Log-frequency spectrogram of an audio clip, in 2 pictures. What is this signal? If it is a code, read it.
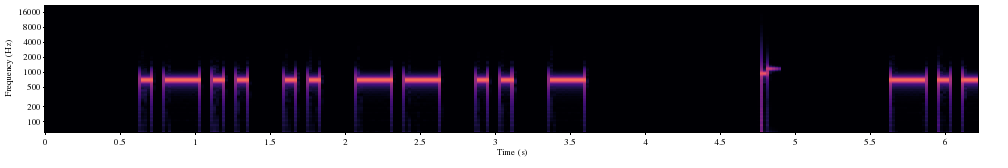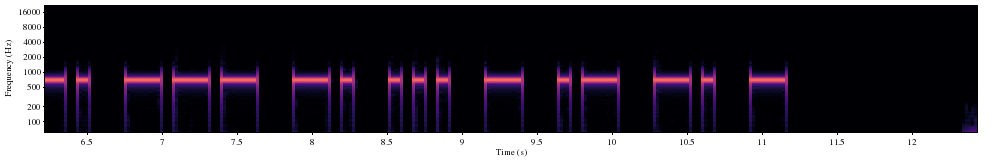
Morse code, heard as a keyed tone, about 15 wpm, 700 Hz. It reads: LIMIT CONSTANT
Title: Sentences from Top 1500 Words - New Word Drill Alt - 15wpm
